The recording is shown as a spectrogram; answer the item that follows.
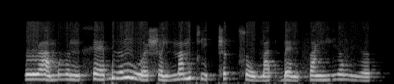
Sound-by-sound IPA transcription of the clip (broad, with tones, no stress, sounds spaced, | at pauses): ɹ a˨˩˨ m ɣ ə˨˩˨ ŋ x ɛ˨˩˦ ɓ ɨ˧˥ ə̯ ŋ u˨˩˨ ə̯ ʂ ə˨˩˨ j m a˧˥ m c i˨˩ t̚ ʂ ə˦˥ k̚ s o˨˩ w m a˨˩ t̚ ɓ ɛ˨˩ ŋ f a˧ ŋ j i˧ ə̯ v i˨˩ ə̯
